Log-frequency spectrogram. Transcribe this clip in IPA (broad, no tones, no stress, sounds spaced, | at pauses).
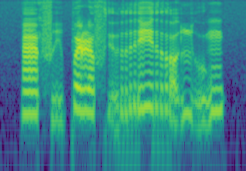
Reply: æ̃ f ḭ p ə ɭ ə f ɾʲ ṵ r i r ɔ̰ ʎ ṵ ŋ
